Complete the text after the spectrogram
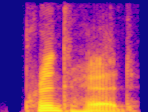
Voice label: "printhead", American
